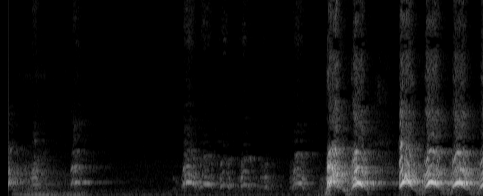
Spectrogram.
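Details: A Cavalier King Charles Spaniel barking at dogs on TV gives a run of sharp, high barks that grow louder and faster.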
